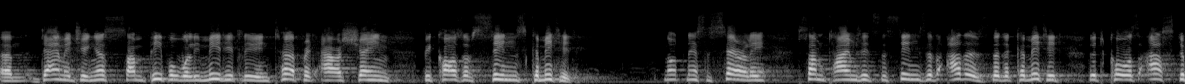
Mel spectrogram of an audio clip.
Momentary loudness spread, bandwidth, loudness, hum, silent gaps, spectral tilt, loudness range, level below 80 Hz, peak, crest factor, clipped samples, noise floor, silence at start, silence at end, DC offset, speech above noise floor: 7 LU; 10 kHz; -20 LUFS; none; none; -7.5 dB/octave; 2 LU; -62 dBFS; -4 dBFS; 16 dB; under 0.1%; -54 dBFS; 0 s; 0 s; under 0.1%; 35 dB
